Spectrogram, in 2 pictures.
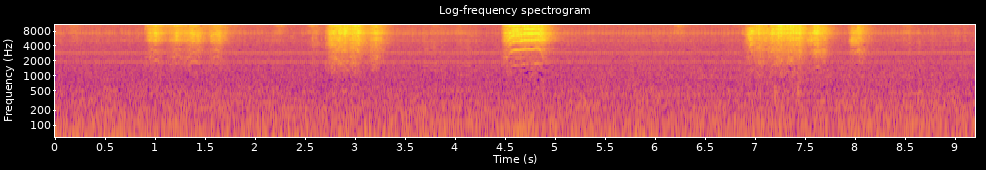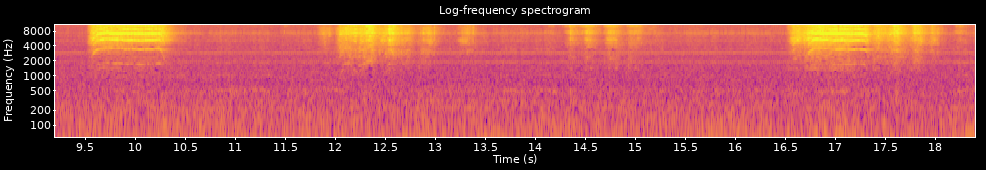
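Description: Hobby servo motors in a metal humanoid robot's arms whining as the arms move to new positions. There are about eight high-pitched bursts, each a second or less and slightly wavering in pitch, over a faint steady high hum.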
